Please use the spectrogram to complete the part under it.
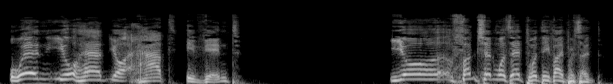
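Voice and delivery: put-on very high, slow African-accented doctor; mock African accent. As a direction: imitate a cardiologist pronouncing results in an African accent. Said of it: "do a very racist accent".

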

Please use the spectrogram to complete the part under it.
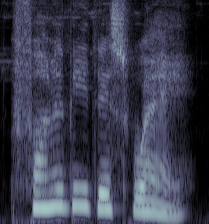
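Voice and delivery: put-on high voice of a fairy boy. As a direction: play a bright young boy.

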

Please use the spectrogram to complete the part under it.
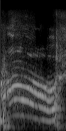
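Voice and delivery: a high, startled "oh" that breaks into laughter; sheepish high laugh; embarrassed laugh. Real, not acted. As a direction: laugh at yourself, caught out. Caught out, laughs at herself.

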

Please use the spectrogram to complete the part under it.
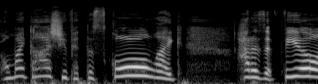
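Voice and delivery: high, bright-eyed congratulations; cheering him on, voice way up; excited. Retold or imitated. Celebrating husband's goal, quoted.

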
